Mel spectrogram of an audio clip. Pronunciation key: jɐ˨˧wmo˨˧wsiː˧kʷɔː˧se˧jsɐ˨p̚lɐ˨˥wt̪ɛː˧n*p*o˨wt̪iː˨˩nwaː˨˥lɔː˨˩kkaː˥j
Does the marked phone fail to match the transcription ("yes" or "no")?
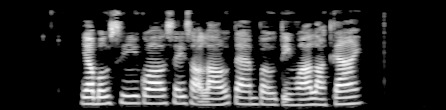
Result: no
